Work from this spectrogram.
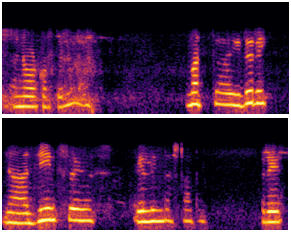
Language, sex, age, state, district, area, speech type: Kannada, female, 18-30, Karnataka, Gadag, urban, conversation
